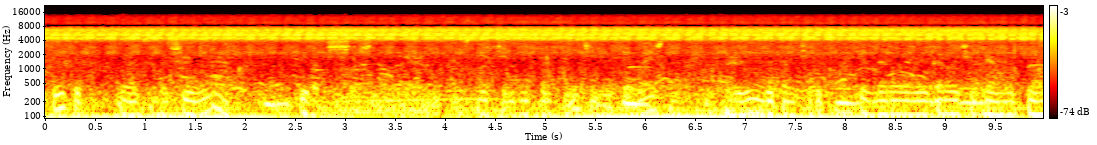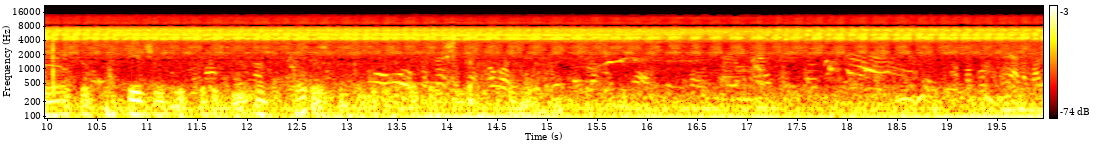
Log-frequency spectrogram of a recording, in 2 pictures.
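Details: On the steep Crimean shore at Cape Fiolent at sunset, cicadas keep up an unbroken high buzzing hum, with the deep murmur of waves and scattered soft lower sounds beneath.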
